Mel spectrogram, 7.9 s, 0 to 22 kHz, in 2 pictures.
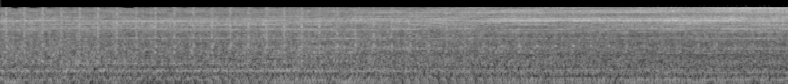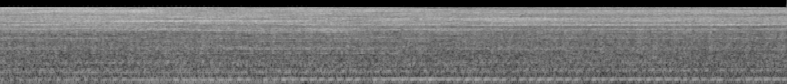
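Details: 1994 Miata NA with 2000 NB engine on Megasquirt and EDIS-4, first-start session, restarted to trace an unlocated coolant leak; steady low idle with even beat, no misses, faint tone on top: normal idle.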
